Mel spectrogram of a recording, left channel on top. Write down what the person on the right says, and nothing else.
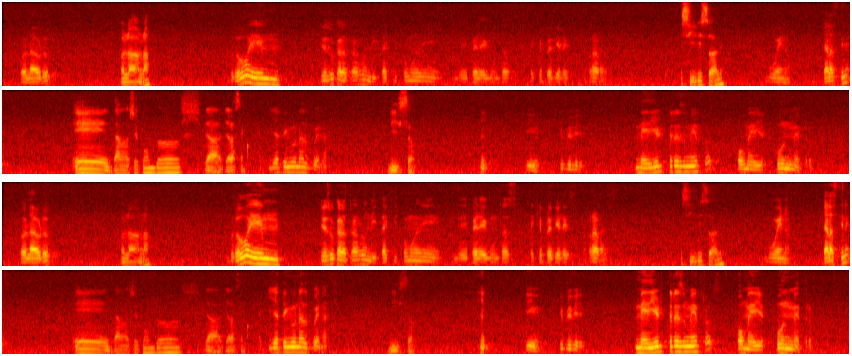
Hola, bro.
Bro, em, ¿quieres jugar otra rondita aquí como de, de preguntas de qué prefieres raras?
Bueno, ¿ya las tienes?
Aquí ya tengo unas buenas.
<laughs> Dime, ¿qué prefieres? ¿Medir tres metros o medir un metro?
